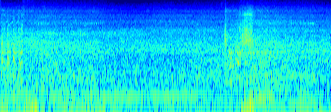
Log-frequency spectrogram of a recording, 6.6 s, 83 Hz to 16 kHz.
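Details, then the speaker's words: Skoda Fabia Mk1, cold morning start, phone outside the car, after removing the starter, greasing it and replacing brushes: quick clean crank and catch, steady low idle, no post-start starter noise; fixed. "huh so i hope you can hear it that the sound is gone and um yeah so let's consider the starter repaired everything seems to be fine it's not making that sound anymore"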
